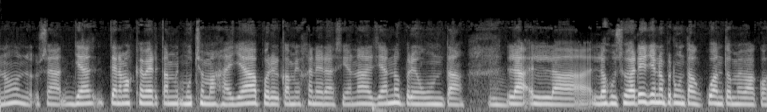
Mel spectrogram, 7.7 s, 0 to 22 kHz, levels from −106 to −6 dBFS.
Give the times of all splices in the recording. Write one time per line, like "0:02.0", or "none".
0:01.8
